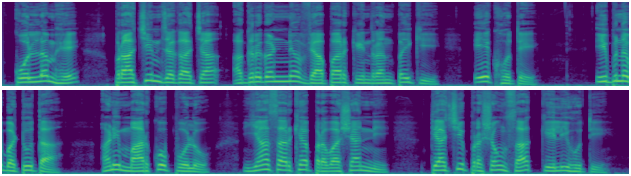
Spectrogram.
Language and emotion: Marathi, neutral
